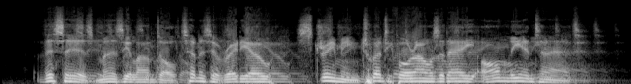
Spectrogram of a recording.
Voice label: Shoutcast, Voiceovers; MAR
